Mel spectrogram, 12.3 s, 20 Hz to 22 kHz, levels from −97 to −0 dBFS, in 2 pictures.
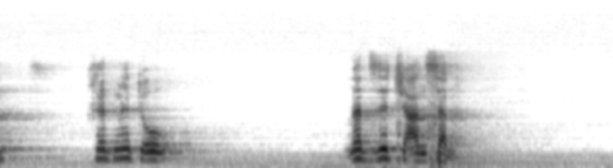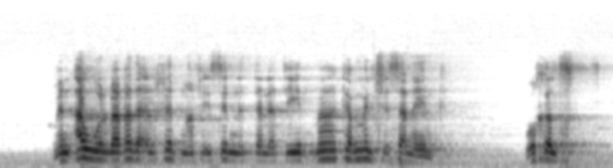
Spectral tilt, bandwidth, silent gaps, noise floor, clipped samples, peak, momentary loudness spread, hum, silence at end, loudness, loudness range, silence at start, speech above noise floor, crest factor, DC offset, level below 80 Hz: -7 dB/octave; 7 kHz; none; -62 dBFS; under 0.1%; -4 dBFS; 15 LU; 50 Hz at -60 dBFS; 0.35 s; -22 LUFS; 5 LU; 0 s; 40 dB; 20 dB; under 0.1%; -60 dBFS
